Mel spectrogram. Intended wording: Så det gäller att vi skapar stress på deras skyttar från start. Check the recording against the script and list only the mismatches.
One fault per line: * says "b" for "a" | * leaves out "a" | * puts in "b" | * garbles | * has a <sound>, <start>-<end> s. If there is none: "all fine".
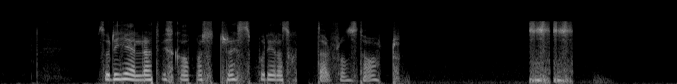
* has a dropout, 3.0-3.1 s
* has a laugh, 5.3-5.7 s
